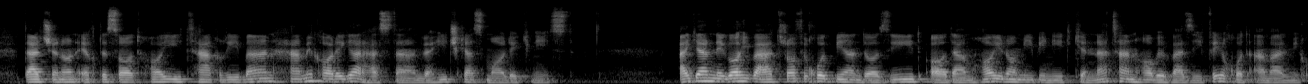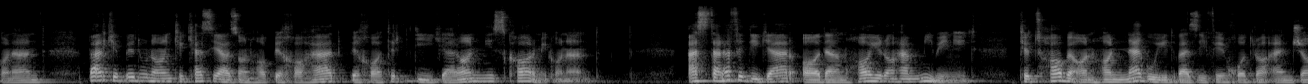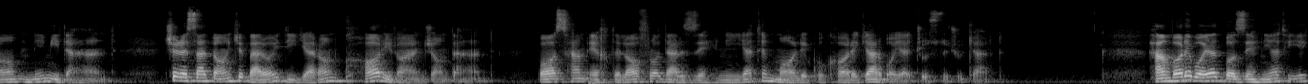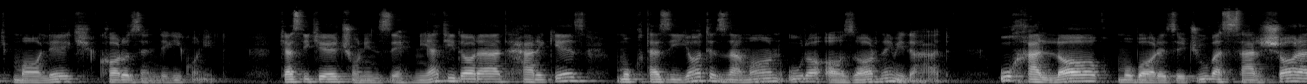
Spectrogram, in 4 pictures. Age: 30-49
